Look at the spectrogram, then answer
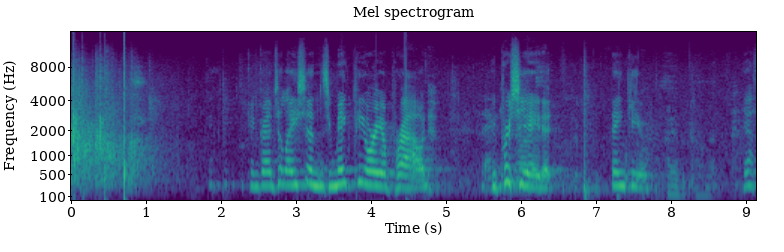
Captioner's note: applause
